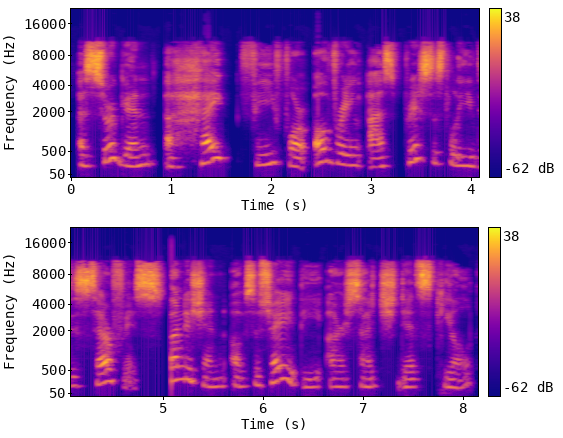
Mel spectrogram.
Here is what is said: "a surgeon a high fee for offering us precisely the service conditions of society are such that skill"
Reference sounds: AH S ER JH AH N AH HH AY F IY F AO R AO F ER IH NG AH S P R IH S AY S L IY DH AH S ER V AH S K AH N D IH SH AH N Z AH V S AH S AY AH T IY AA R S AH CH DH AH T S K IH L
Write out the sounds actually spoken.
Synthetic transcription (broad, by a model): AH S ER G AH N AH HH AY F IY F AO R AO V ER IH NG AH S P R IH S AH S L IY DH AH S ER F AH S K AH N D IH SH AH N AH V S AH S AY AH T IY AA R S AH CH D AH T S K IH L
